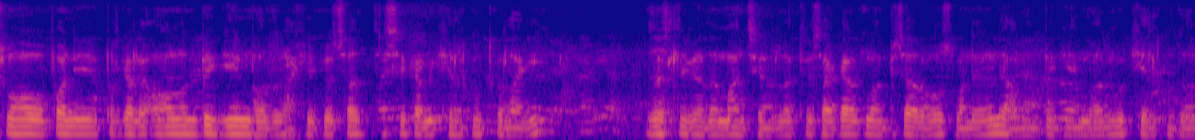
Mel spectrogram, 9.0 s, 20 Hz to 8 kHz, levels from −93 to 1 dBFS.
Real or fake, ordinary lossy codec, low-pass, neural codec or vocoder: real; none; none; none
